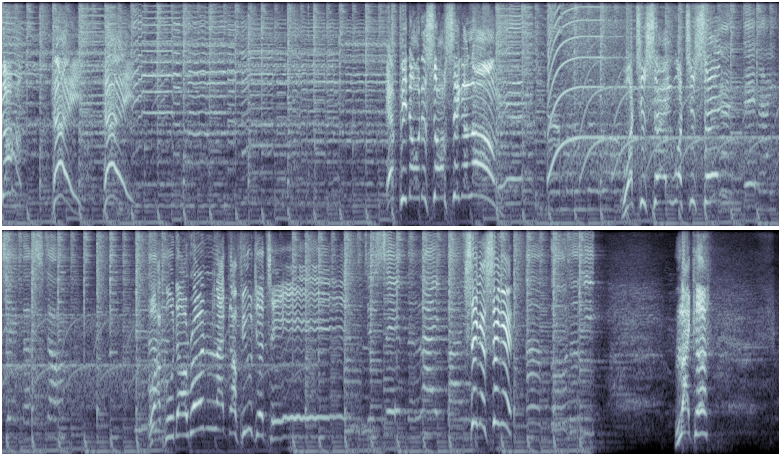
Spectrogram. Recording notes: Live in Zimbabwe 2023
